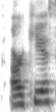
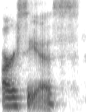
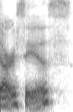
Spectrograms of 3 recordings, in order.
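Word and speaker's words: Arceus: Josie, if you want to feel better than everyone else, um, uh, Archus is pronounced Arus. Everyone gets it wrong and it's Arus.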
